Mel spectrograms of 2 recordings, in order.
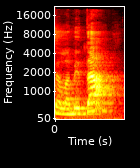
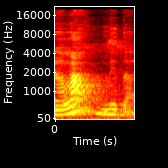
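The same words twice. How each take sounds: First: The stress is on the last syllable. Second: The stress is on the first syllable. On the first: "Se fosse Alameda, eu ia parar no da" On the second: "não é o A"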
